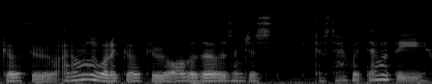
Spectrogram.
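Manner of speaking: usual speaking voice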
